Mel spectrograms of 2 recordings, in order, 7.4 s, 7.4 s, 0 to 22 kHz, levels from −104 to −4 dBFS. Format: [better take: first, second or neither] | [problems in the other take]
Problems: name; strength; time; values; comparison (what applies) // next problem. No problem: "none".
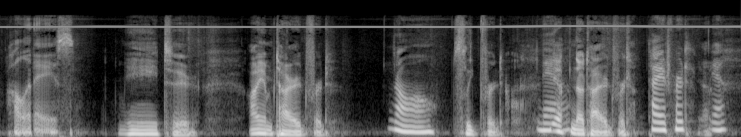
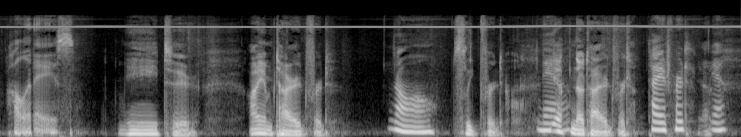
neither | high-pitched whine; noticeable; throughout; 10 kHz, 10 dB below the speech; the same in both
